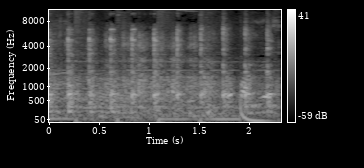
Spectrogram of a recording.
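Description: Powered rock breaker hammering rock at a road cutting, a steady train of sharp metallic clanks at about six to seven blows a second.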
